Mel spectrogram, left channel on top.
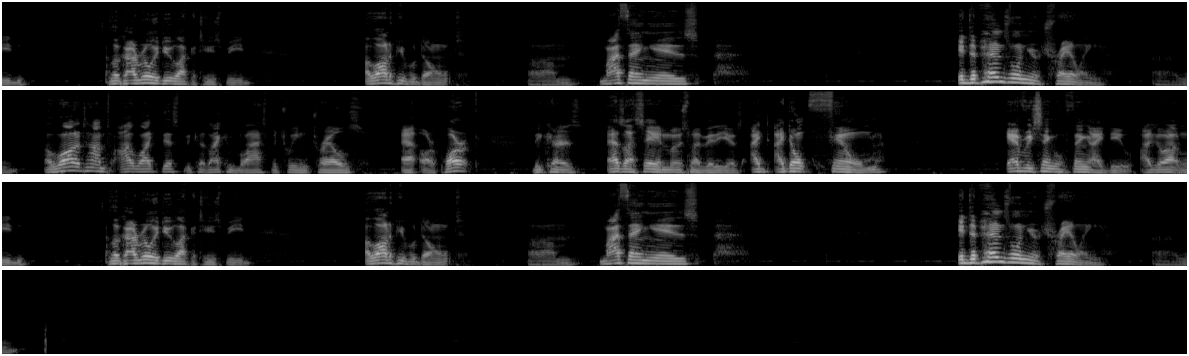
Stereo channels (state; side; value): drops out; right; at 12.3 s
